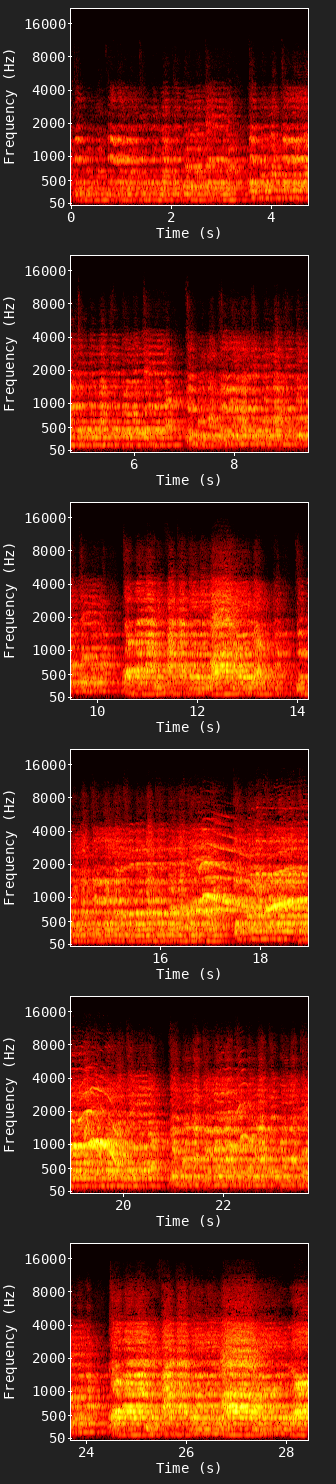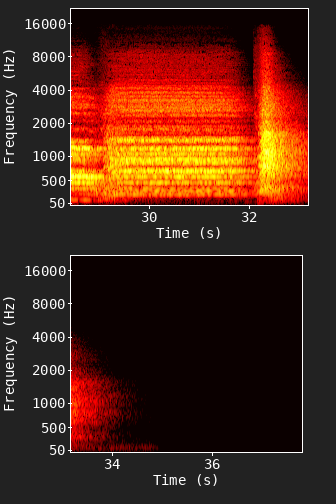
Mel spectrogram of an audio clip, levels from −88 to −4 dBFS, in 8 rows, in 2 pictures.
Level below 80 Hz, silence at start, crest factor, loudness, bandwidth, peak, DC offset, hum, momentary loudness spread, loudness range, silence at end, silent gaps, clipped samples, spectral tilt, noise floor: -78 dBFS; 0.05 s; 24 dB; -26 LUFS; 15.5 kHz; -4 dBFS; under 0.1%; none; 18 LU; 15 LU; 4.35 s; none; under 0.1%; -4 dB/octave; -79 dBFS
